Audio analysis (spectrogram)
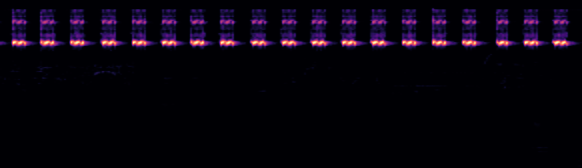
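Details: Javanese field cricket (jangkrik jeliteng), taken from a rice paddy, calls with piercing high chirps repeated evenly about three per second over soft, indistinct background noise.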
